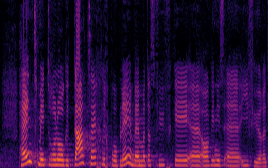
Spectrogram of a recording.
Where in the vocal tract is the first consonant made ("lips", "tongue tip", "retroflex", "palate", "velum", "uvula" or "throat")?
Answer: throat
